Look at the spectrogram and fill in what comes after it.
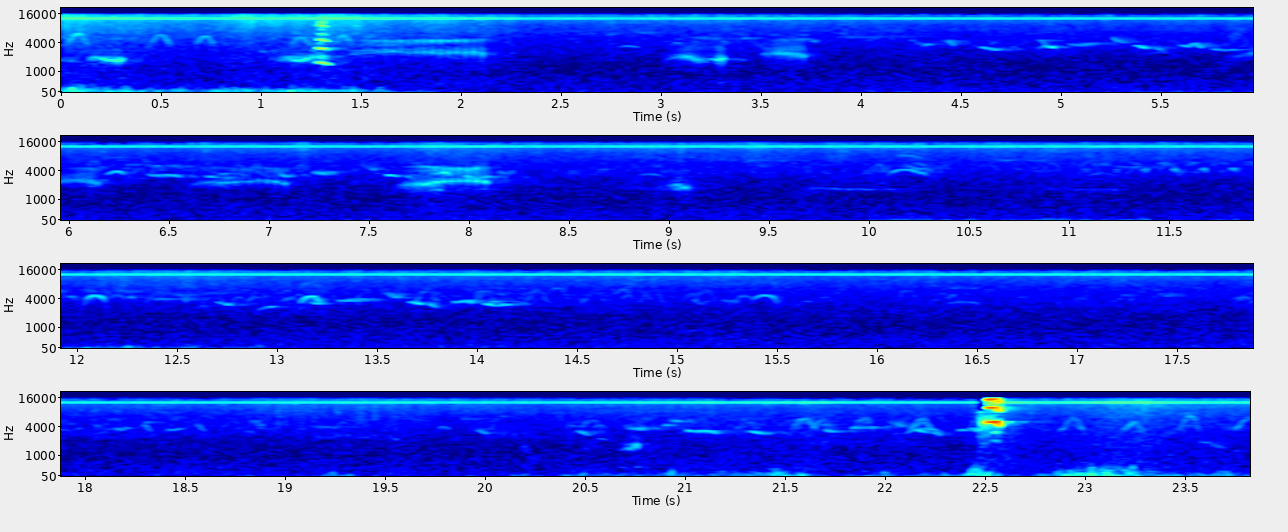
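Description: Faint, scattered high peeping and chirping of birds on the water's edge, in short clusters. A brief low rumble at the start and a single sharp click near the end.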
